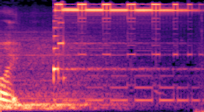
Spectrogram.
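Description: Electronic beeping: a steady high-pitched tone with a rapid pulsing beep pattern, starting suddenly about half a second in and stopping just before the end.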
